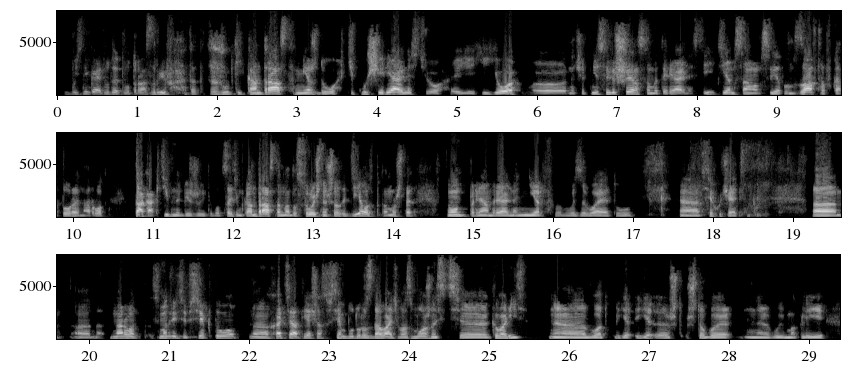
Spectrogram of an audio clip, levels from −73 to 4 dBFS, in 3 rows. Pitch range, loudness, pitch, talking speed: 115-145 Hz, -23 LUFS, 125 Hz, 130 wpm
